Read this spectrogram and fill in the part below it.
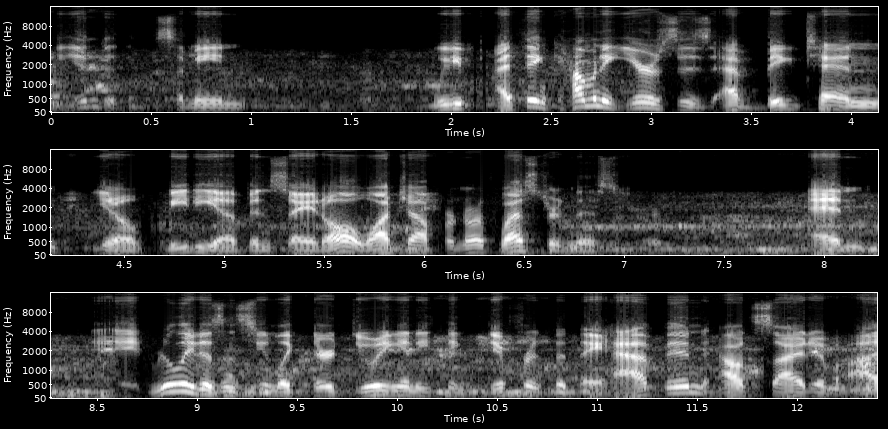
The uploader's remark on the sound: WE APOLOGIZE FOR THE POOR AUDIO QUALITY DUE TO ONE SPEAKER DRIVING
